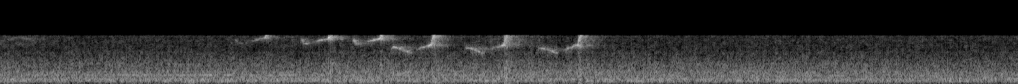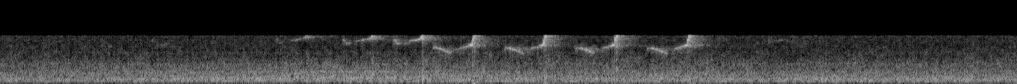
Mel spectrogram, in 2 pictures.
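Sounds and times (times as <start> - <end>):
northern cardinal whistled song: 0.0 - 0.4, 2.3 - 6.0, 13.0 - 18.1
steady hiss: 0.0 - 20.3.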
